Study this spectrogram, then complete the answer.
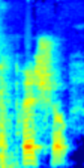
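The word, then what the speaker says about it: Preszow: un texte prau prau ça s'écrit P r e s Z o W mais ça se dit préchauff préchaue d'accord no préchauff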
